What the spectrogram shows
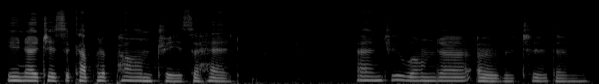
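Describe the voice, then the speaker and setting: A woman guiding a relaxation hypnosis in a calm, measured, soothing way, with soft, breathy phrase endings. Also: lowish voice. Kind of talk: guided relaxation hypnosis, soothing scripted narration.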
